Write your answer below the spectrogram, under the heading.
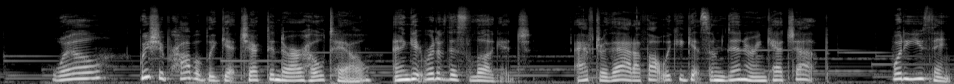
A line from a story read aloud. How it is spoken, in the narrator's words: Nick asked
